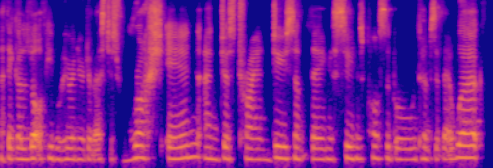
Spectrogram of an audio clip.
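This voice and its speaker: A woman talks fast and flatly in a mid-range voice, presenting a webinar as a workplace assessor over her computer microphone. Her manner is casual and conversational, with repetition, lots of fillers, and restarts.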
